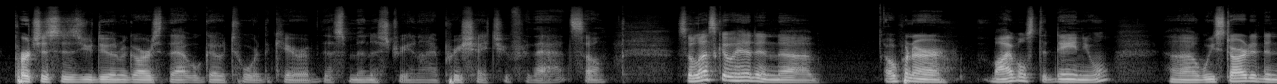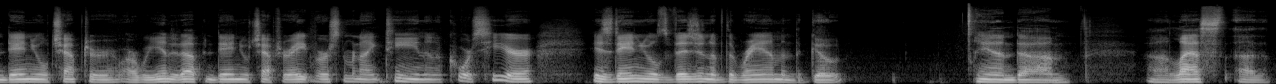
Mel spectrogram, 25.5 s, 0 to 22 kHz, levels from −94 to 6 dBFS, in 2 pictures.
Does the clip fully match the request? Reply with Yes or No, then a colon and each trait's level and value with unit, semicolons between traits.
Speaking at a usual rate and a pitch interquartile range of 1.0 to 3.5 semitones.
Yes: average, 160 wpm; average, 3.1 semitones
